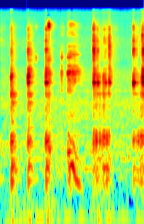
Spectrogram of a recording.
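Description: A deck of tarot cards being knocked on its edge against a stone board and shuffled: a quick, irregular series of sharp taps and card clacks.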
